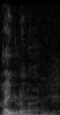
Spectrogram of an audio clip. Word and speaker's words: Hyderabad: Said it right, Hyderabad.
